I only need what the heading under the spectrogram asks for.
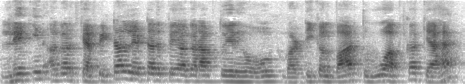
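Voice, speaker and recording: Indian maths teacher guy lecturing, fairly high voice, roomy echo, mic kinda far. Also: steady tone, normal speed, fairly bright tone. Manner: repeats points, asks and answers his own questions; addresses students as children. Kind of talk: classroom lecture. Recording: echoey room, mic far off.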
